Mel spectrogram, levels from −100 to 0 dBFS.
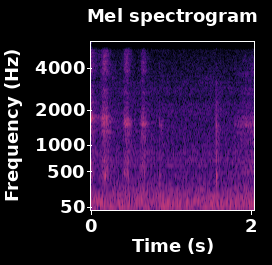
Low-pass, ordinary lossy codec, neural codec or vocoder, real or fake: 5.4 kHz; AAC, 32 kbps; none; real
